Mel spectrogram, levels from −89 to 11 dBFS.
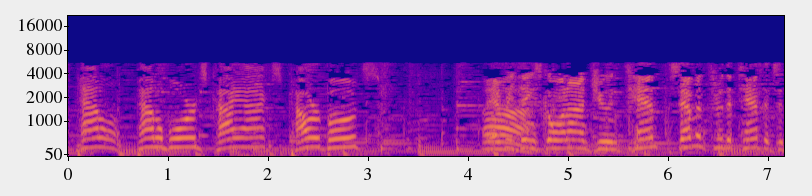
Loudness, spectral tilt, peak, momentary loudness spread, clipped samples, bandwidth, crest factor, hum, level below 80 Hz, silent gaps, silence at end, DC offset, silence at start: -23 LUFS; -9.5 dB/octave; -8 dBFS; 17 LU; under 0.1%; 5.8 kHz; 16 dB; none; -44 dBFS; none; 0 s; under 0.1%; 0 s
